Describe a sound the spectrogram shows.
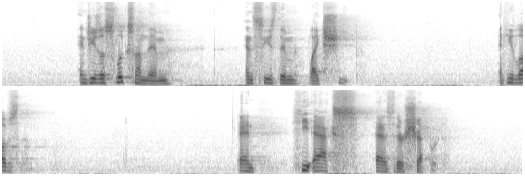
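A man speaks calmly in pauses, in a large echoing room.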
